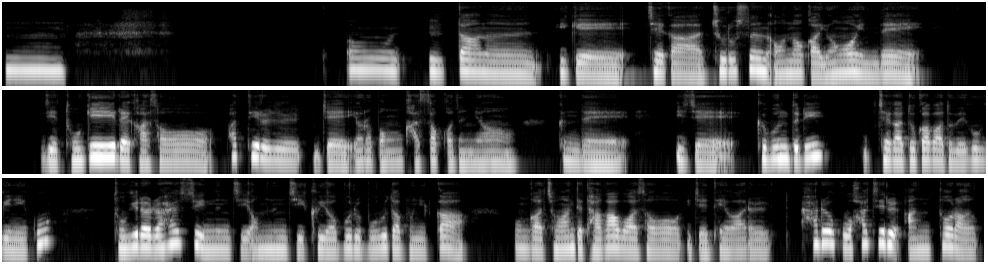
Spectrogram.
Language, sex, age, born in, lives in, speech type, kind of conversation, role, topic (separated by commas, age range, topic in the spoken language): Korean, female, 35-39, South Korea, Germany, conversation, advice, user, 파티에서 자꾸 소외감과 어색함을 느끼는데 어떻게 해야 하나요?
